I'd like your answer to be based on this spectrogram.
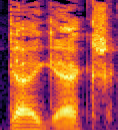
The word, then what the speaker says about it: Gygax: And don't worry, John, you pronounced Gygax correctly.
